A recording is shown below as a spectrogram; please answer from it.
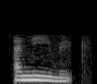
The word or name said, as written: anemic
